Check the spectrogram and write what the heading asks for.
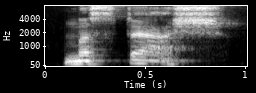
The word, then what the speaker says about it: moustache: two it's very tricky moustache say this word moustache ch gives the sound of sure he should be silent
